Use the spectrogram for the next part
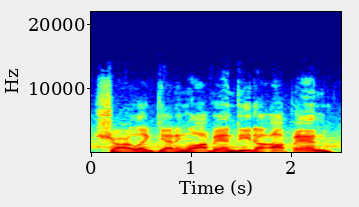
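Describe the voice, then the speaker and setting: A man giving excitable wrestling play-by-play commentary for a video game league, joking about himself between calls. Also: fairly high pitch, moderate pace. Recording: game crowd and noise behind the voice. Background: video game arena crowd.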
